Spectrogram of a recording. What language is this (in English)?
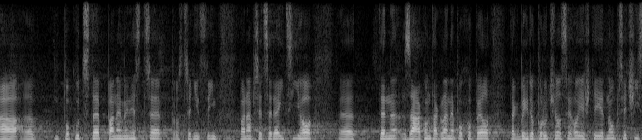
Czech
